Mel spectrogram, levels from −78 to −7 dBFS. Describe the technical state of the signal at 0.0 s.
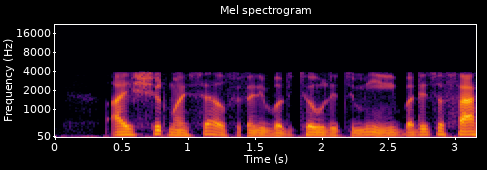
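At 0.0 s the signal is intact, with no fault present; the speech is carried through a normally working WebRTC call path whose G.711 mu-law coding leaves nothing above 4 kHz.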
